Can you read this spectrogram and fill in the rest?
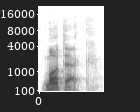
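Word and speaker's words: מותק: Motek. It's just on the first syllable.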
